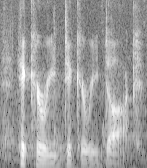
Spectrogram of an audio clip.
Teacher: it depends upon that dactylic arrangement of stressed and unstressed syllables.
